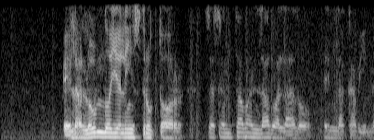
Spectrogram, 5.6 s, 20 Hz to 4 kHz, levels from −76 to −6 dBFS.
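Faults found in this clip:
Automatic gain rising, 2.13–4.6 s, after "alumno y el": AGC ramps about 5 dB following a level drop near 2.0 s; room noise swells with the voice, unlike a talker simply approaching.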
